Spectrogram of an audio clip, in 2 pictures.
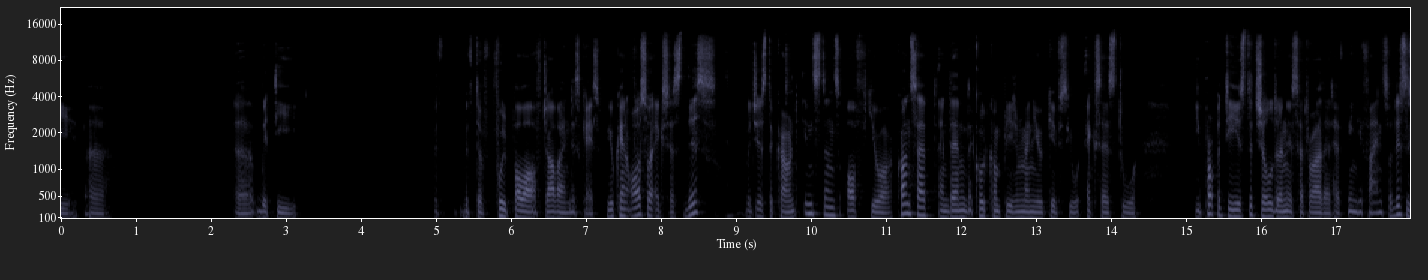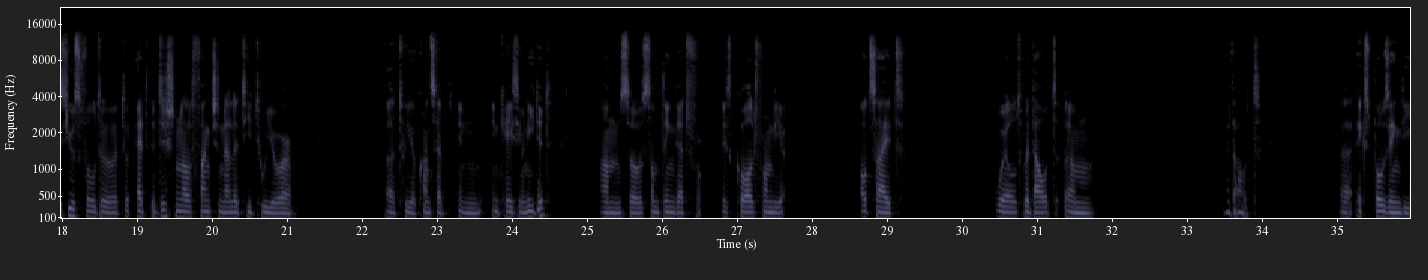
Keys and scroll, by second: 2.0 Right, 2.8 BackSpace, 7.7 Return, 9.9 super+space.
